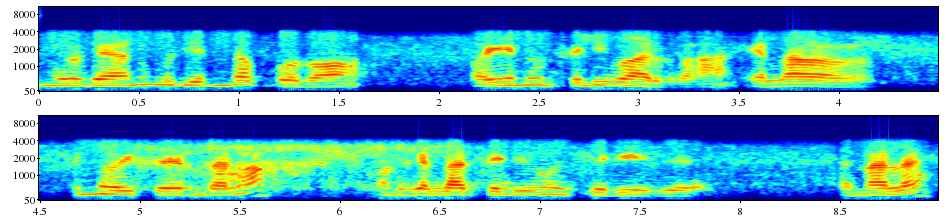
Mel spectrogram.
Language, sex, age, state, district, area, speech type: Tamil, male, 60+, Tamil Nadu, Vellore, rural, conversation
